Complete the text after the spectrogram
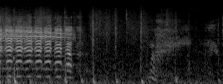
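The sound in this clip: A goat bleats loudly in one long, quavering cry as it is caught by the horns, a wavering nasal tone that breaks off partway through, followed by quieter low sounds.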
